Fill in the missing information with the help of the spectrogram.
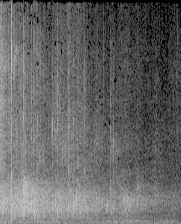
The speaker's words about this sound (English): Well, you can clap for Rudyard Kipling, but not mine.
